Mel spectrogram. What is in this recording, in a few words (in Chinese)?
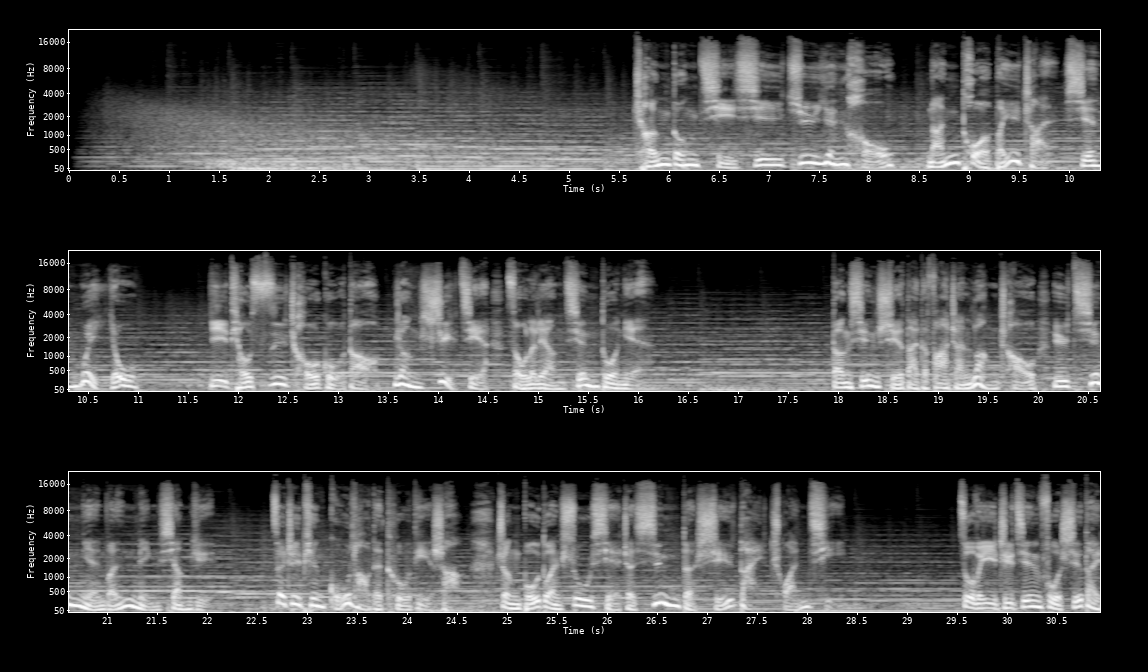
男, 专题, 大气沉稳; 丝绸古道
